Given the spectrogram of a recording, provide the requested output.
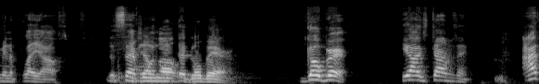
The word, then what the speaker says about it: Gobert: Gobert. Gobert. He always dominates. I think the difference in these games is Gobert, whatever his name is actually not Goldberg. You think about the wrestler, not Goldberg. Gobert.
